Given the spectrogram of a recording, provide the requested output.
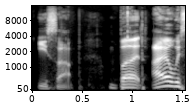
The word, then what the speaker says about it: Aesop: and a lot of people wait is it asop or ESOP I recently learned that is pronounced ESOP but I always said asop because it starts with an A that's what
